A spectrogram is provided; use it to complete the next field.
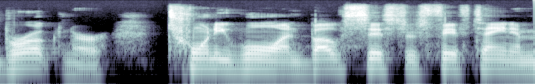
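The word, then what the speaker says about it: Bruckner: Classical 20, Maggie Bell 6, and then over here we have Brookner, pronounced Brookner 21.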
